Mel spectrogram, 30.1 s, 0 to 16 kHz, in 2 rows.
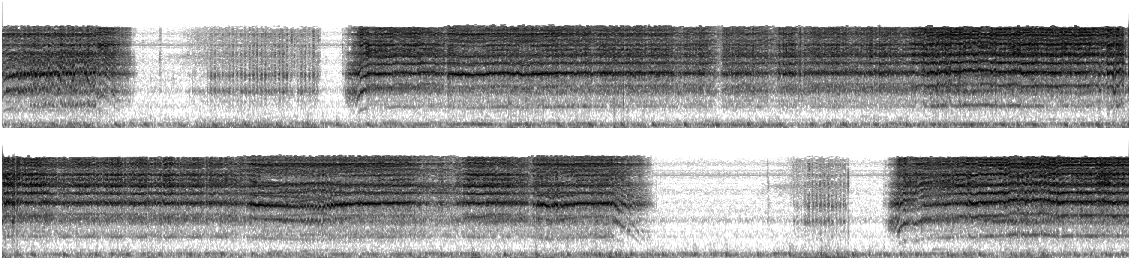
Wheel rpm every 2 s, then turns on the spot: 90, 20, 90, 160, 170, 170, 160, 160, 170, 160, 170, 110, 0, 70, 160.
2-4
